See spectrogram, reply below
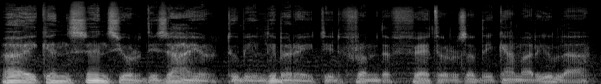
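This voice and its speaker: An extremely deep-voiced ancient vampire leader, slow and solemn. He delivers grandiose video game villain speeches with cold menace, weighing each phrase deliberately. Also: creaky, darkish tone, a little hiss or hum, exaggerated voice.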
